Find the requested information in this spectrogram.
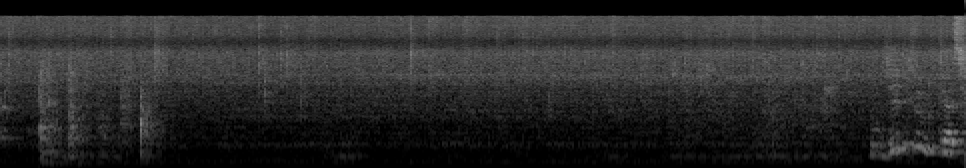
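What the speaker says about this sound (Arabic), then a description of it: "نزيد لها المغرفه الكبيره تاع الفرينه ونخلط مليح" Flour stirred into melted butter in a pan while making a quiche and tourte filling: soft scraping and stirring bursts at the start and end, with a quiet, faint kitchen background in between.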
